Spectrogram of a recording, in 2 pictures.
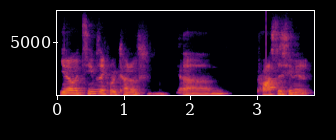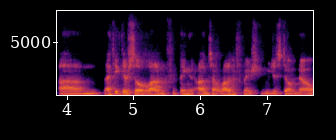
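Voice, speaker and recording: A man's voice: fairly low pitch, creaky. A man giving conversational financial commentary as a panel guest, hesitant and often rephrasing. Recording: roomy, slightly dull audio.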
